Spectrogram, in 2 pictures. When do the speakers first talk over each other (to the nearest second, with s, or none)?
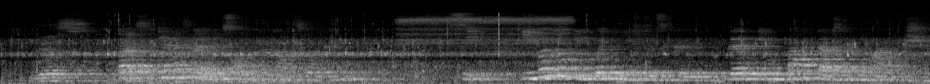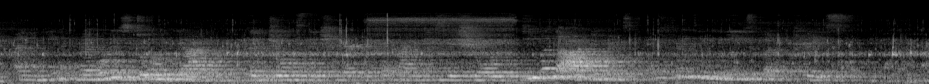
1 s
